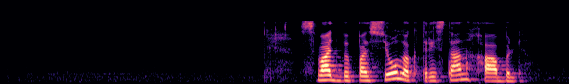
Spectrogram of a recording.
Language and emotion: Russian, neutral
